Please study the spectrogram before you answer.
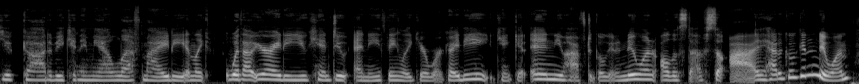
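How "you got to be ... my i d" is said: mock shocked gasp of disbelief. Retelling realizing on the freeway the ID was left home: retelling a shocked gasp. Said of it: "I audibly gasped in the car".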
